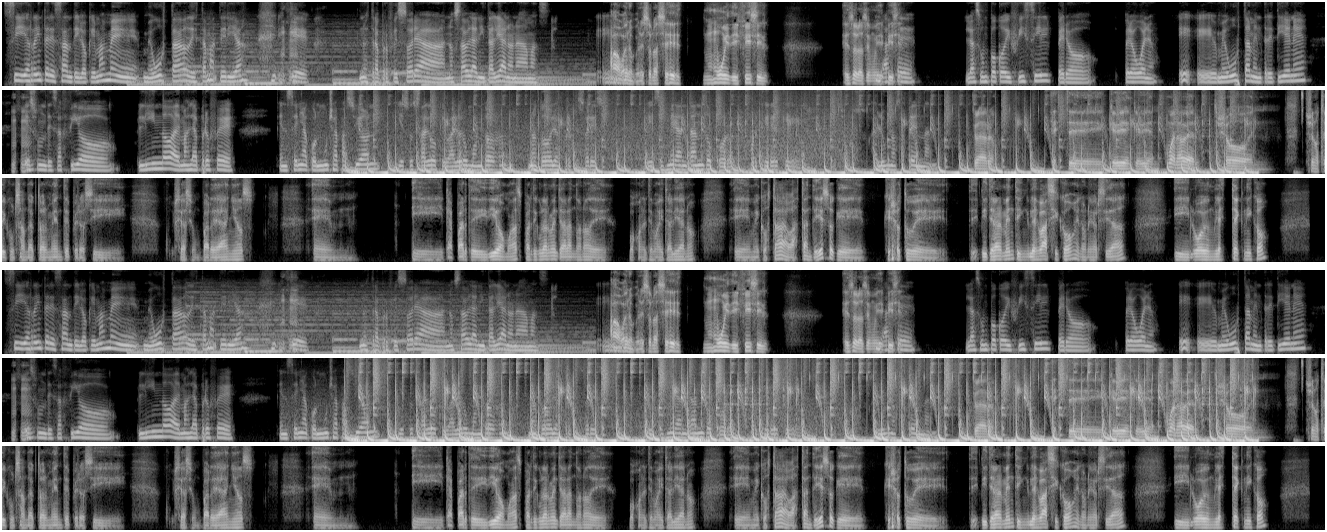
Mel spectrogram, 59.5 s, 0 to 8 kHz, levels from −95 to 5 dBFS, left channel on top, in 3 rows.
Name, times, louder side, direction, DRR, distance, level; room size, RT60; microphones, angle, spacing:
voice 1, 0.1-4.8 5.3-8.0 9.0-9.4 13.1-13.7 14.4-16.4 16.8-17.3 17.6-19.6 20.2-21.5 21.9-23.3 24.0-28.9 29.5-31.9 32.3-33.9, left 2 dB, 85° left, 4.1 m, -24 dB
Piano, 1.9-8.9, equal, 20° right, 6.1 m, -31 dB
voice 2, 9.1-10.2 10.5-11.5 11.8-12.0 12.6-13.5 20.1-20.3 34.4-34.7 35.6-38.8 39.1-42.0 42.3-43.4 43.9-45.0 45.8-48.8 49.1-52.6 52.9-53.8 54.2-59.3, left 1 dB, 5° left, 1.8 m, -23 dB
sound 1, 24.0-32.7, left 3 dB, 70° left, 4.1 m, -41 dB
sound 2, 25.0-38.7, right 5 dB, 40° right, 0.3 m, -17 dB
head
